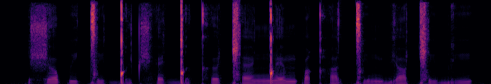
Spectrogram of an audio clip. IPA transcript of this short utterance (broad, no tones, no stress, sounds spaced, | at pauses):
ʃ ʌ p i ǀ i ɡ͡ǃ ə t͡ʃʰ ɛ ɡ͡ǃ ə kʰ ə ǁ æ ŋ͡ǃ ɛ m p ə qʰ ɛ ǀ i m bʲ ɑ ǁ i b i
